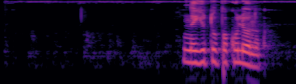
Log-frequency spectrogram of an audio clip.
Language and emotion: Russian, neutral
